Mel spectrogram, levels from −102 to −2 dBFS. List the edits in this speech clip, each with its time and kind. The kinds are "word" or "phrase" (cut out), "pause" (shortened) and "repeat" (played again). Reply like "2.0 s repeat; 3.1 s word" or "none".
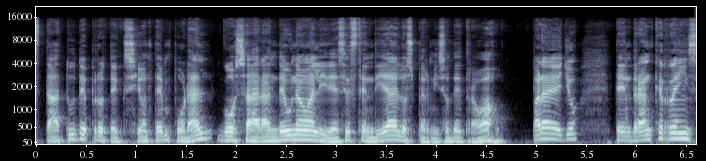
none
